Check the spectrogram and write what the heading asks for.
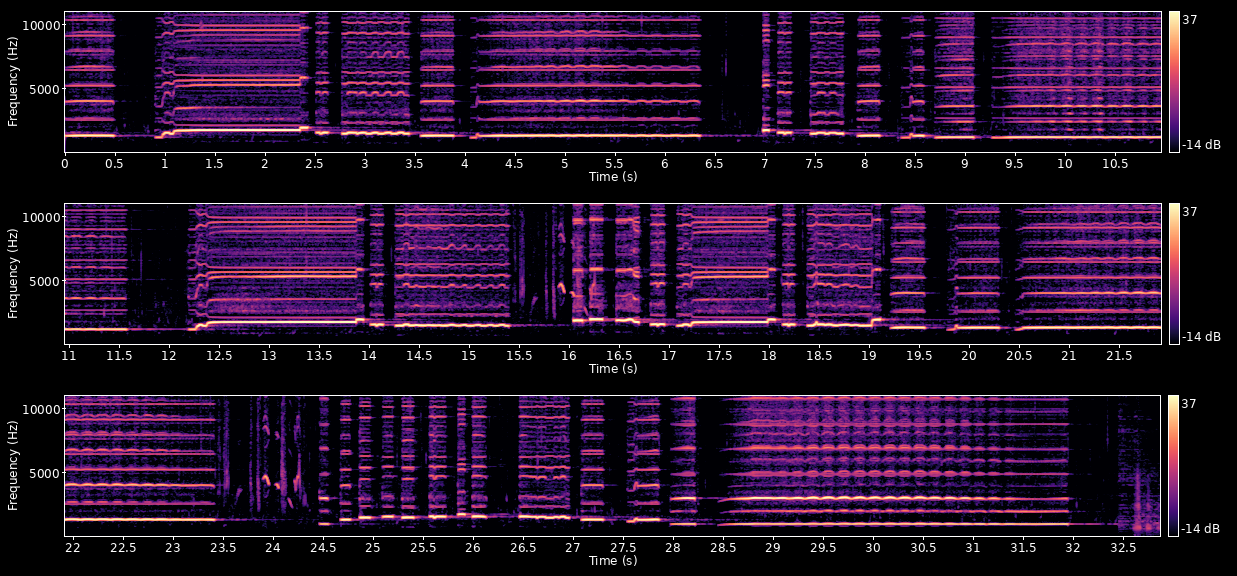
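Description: A high, flute-like wind instrument playing a solo melody: long held notes with vibrato alternating with quick runs of short notes, in phrases separated by brief pauses.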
